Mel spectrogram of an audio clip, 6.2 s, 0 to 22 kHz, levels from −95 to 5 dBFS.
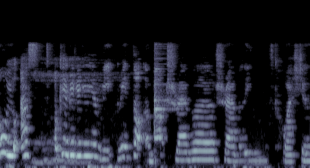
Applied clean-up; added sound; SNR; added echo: classical method Wiener filter.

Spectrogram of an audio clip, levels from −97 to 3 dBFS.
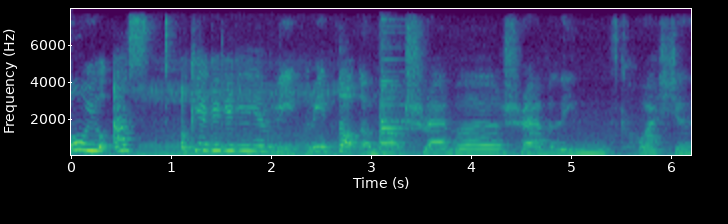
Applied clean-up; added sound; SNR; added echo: none; Hammer + Growling; 9 dB; none.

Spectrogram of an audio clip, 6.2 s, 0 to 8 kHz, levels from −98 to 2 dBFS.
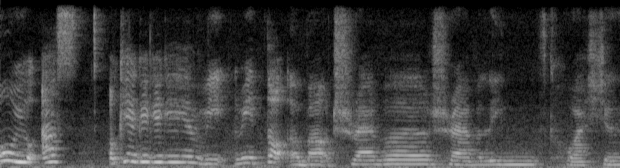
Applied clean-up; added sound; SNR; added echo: none; none; none; none.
